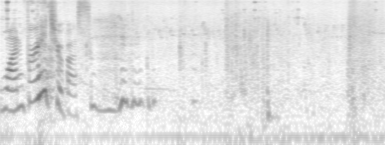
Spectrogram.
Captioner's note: both laugh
